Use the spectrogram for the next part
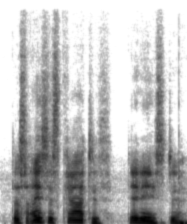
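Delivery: high, brisk waitress brushing him off; curt waitress. A narrator's reading. Waitress waving off the customer, high and curt. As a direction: call the next one in a high voice.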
